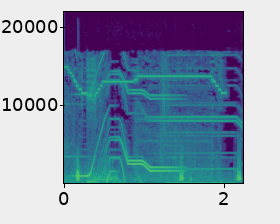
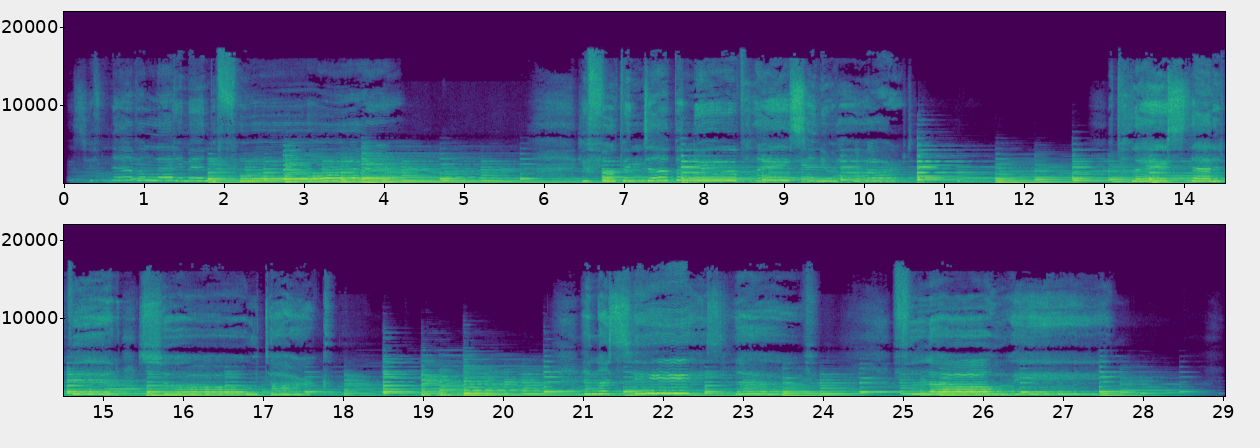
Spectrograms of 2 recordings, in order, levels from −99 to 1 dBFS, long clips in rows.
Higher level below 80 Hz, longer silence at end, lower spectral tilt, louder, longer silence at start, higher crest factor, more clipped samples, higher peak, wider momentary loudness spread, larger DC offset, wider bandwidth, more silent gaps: about the same, -62 dBFS vs -62 dBFS; second, 0 s vs 0.35 s; second, -2 dB/octave vs -5.5 dB/octave; second, -27 LUFS vs -21 LUFS; second, 0 s vs 0.3 s; about the same, 16 dB vs 16 dB; neither; second, -12 dBFS vs -4 dBFS; second, 7 LU vs 11 LU; neither; about the same, 18 kHz vs 17 kHz; neither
